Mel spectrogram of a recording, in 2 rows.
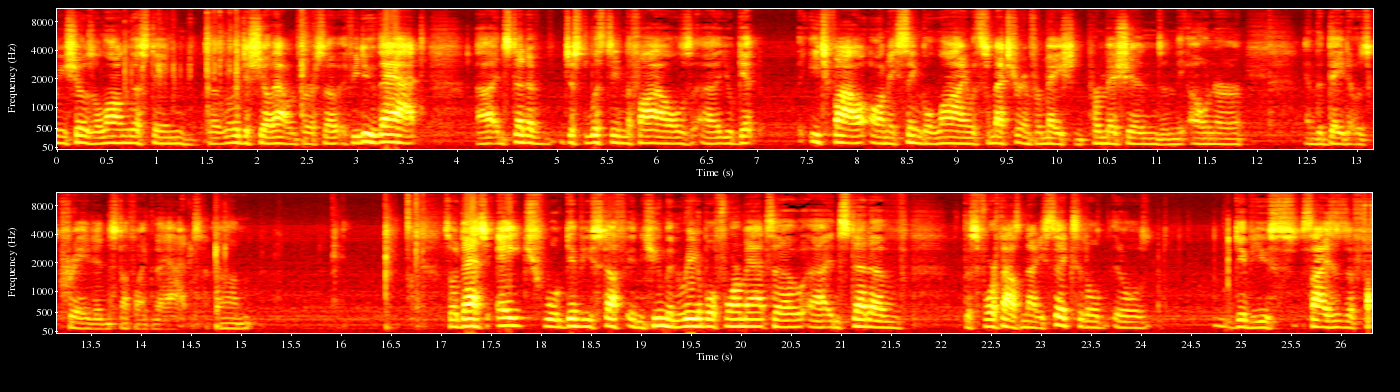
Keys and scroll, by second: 1.0 Left, 1.2 Left, 1.3 Left, 14.9 Up, 16.1-16.6 typing.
